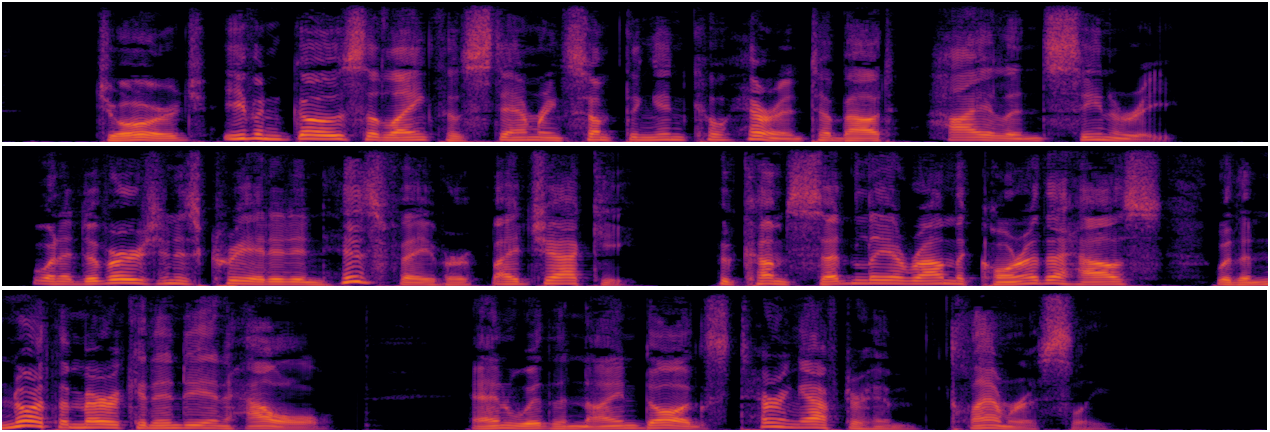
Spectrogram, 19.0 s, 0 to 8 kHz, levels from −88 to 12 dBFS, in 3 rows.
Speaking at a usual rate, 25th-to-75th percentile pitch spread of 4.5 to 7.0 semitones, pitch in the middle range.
Yes: average, 145 wpm; wide, 5.5 semitones; medium, 145 Hz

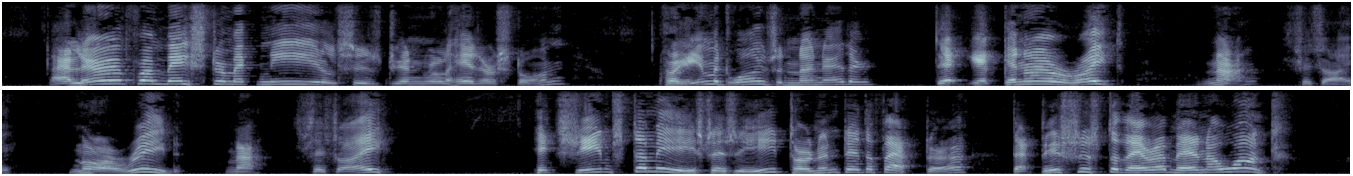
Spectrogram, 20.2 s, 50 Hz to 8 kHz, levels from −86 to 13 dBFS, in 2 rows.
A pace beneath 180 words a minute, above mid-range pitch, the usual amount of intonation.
No: slow, 135 wpm; high, 235 Hz; wide, 5.9 semitones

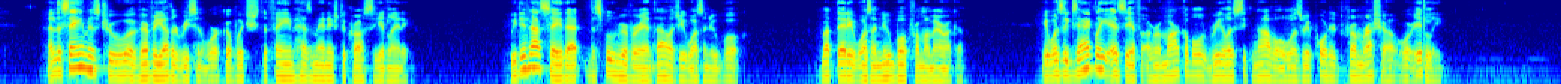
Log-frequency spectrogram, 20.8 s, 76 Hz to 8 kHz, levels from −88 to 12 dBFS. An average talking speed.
Yes: average, 165 wpm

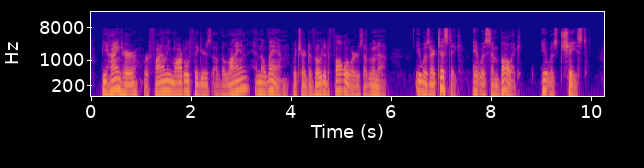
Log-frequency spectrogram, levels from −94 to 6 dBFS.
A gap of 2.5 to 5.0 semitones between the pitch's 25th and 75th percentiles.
Yes: average, 4.5 semitones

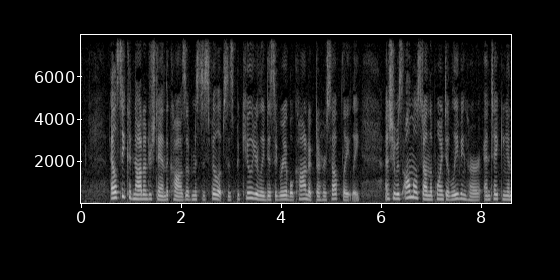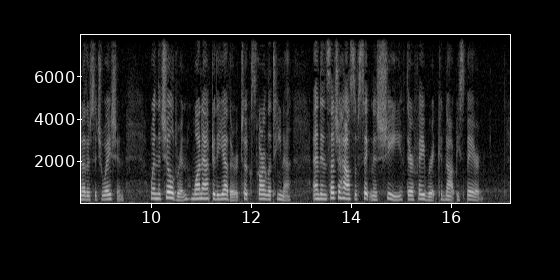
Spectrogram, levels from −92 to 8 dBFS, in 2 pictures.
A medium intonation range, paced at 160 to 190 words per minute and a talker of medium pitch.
No: average, 3.4 semitones; average, 180 wpm; high, 205 Hz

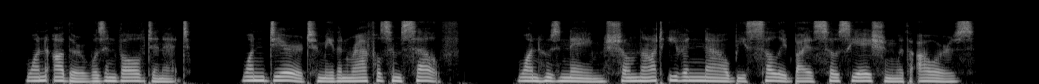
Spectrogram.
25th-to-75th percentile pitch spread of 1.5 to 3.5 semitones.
Yes: average, 2.9 semitones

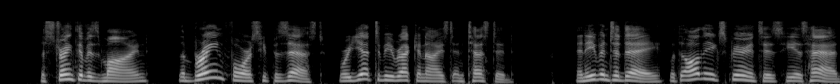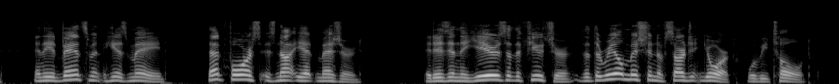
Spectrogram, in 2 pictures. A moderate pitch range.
Yes: average, 4.9 semitones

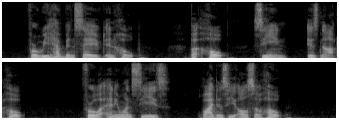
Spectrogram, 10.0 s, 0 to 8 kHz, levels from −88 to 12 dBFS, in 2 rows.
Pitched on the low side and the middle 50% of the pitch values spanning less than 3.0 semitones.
No: low, 130 Hz; average, 3.6 semitones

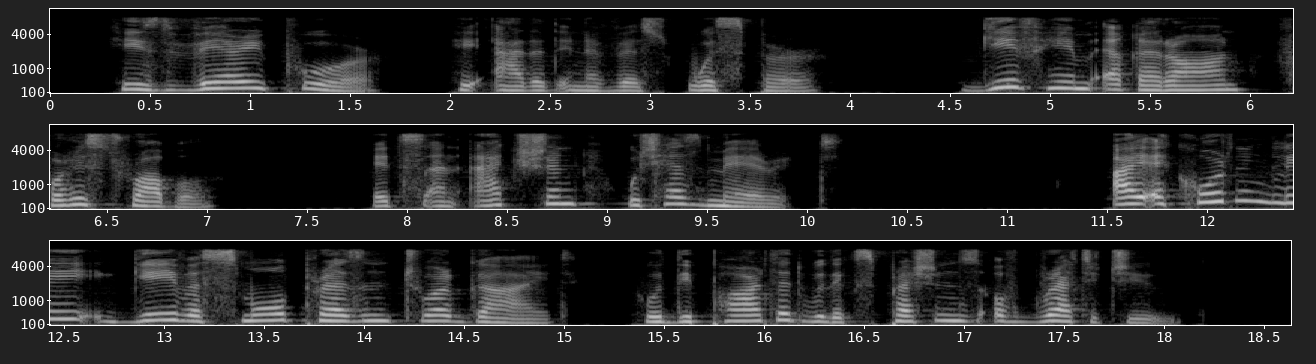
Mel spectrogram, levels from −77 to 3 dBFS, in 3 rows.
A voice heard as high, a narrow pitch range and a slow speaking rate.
No: high, 200 Hz; average, 5.3 semitones; slow, 125 wpm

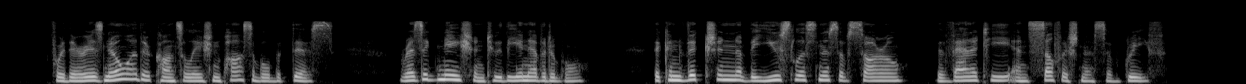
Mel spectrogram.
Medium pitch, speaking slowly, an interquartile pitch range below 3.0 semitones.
No: medium, 175 Hz; slow, 125 wpm; average, 3.5 semitones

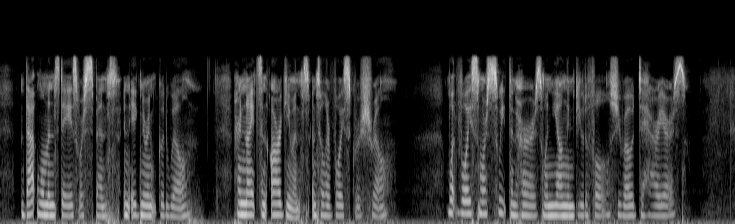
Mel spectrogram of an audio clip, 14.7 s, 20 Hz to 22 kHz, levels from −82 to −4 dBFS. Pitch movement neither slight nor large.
No: narrow, 1.6 semitones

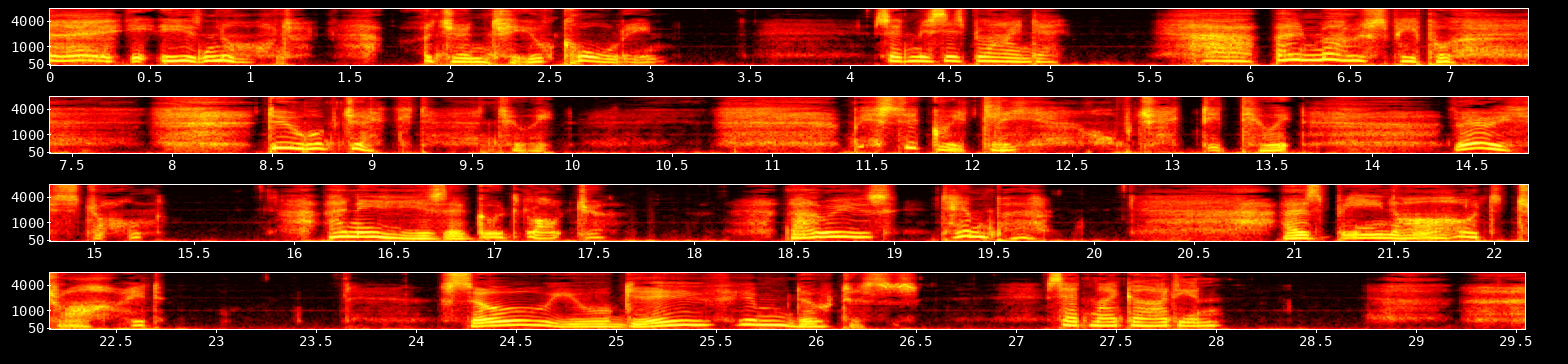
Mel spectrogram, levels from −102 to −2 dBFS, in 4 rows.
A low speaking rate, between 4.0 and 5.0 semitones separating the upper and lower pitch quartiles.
Yes: slow, 90 wpm; average, 4.7 semitones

